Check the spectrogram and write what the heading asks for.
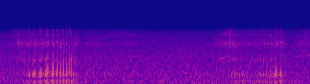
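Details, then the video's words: Resting after a rough day, Bentley the dog gives a long, rumbling, buzzy snore, then a shorter softer one about four seconds later, in a quiet room. "Snoring Bentley"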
